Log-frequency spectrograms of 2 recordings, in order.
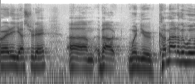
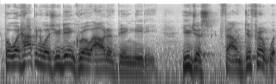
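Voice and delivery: ordinary delivery

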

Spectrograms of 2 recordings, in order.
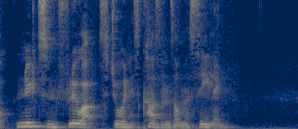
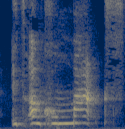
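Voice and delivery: high, loud, drawn-out cry of recognition; excited exclamation; 8 dB louder, slower than usual. A narrator's reading. Darkus recognises his trapped uncle, excited exclamation. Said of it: "Darkus exclaimed".

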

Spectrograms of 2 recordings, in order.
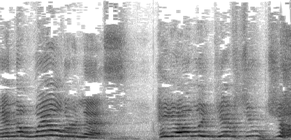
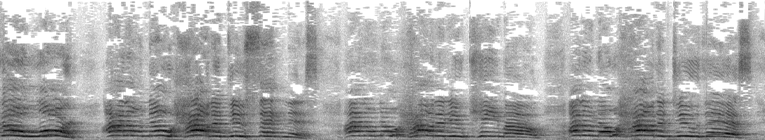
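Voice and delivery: desperate prayer; 6 semitones higher, 6 dB louder than usual. Retold or imitated. Acted prayer in desperate sickness.

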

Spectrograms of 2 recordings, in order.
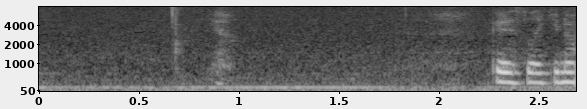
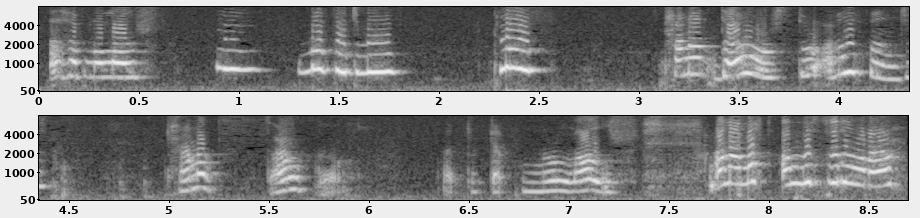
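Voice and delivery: very high, loud chipmunk squeal; 10 semitones higher, 10 dB louder than usual. Pretend. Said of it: "do the chipmunk voice until I end this video".

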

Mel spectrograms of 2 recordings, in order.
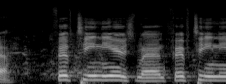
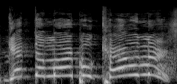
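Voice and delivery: high, slow mock yell at the screen; 13 semitones higher than usual. Yelling at the TV renovation show like a football fan. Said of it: "I was yelling at the T V".

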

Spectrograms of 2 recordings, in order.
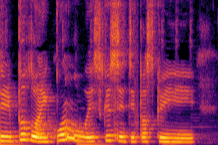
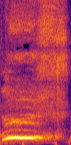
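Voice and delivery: sharp gasp; 10 semitones higher, 7 dB louder than usual. Real, not acted. Poursuivi, frayeur soudaine.

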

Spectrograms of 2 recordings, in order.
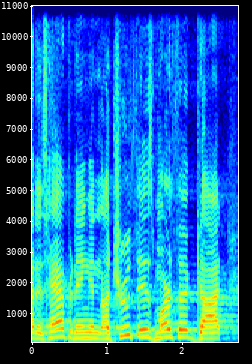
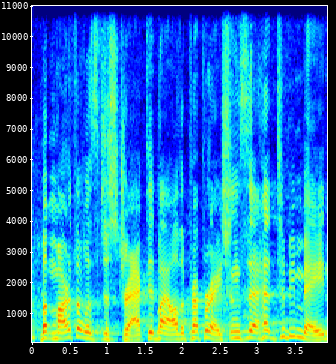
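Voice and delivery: put-on Valley Girl reading; 2 semitones higher than usual. Shown as a demonstration. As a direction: read scripture as a laughing Valley Girl. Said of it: "it's my Valley Girl version".

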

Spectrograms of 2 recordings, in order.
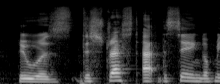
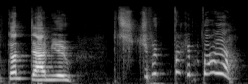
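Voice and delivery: loud curse that jumps much higher into a shriek; furious yell; 11 semitones higher, 5 dB louder than usual. Real, not acted. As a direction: rage at the fire that keeps burning you. Burning in game, furious.

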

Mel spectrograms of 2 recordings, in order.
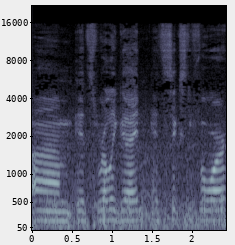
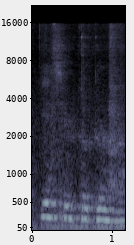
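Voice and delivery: softer gentle cooing; 7 dB quieter than usual. Real, not acted. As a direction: hush it lovingly, almost under breath. Soothing pet monkey.

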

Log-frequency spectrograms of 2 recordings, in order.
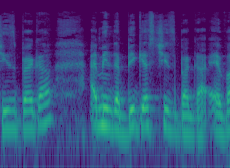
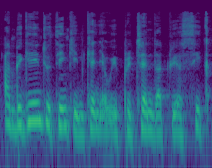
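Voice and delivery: ordinary talk, nothing marked

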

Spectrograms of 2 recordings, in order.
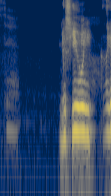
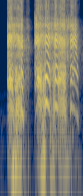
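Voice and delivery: low laugh; 8 dB louder than usual. Acted. Laugh in character.

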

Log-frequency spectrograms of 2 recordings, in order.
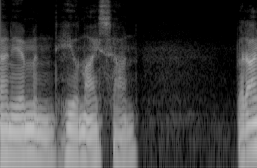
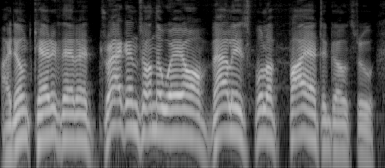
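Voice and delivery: loud and higher, I'm going anyway; determined shout; 9 semitones higher, 5 dB louder than usual. Acted. Prince shouting down his advisor's excuse, determined. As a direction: declare it with fierce resolve.

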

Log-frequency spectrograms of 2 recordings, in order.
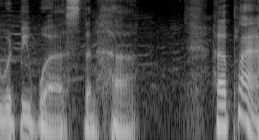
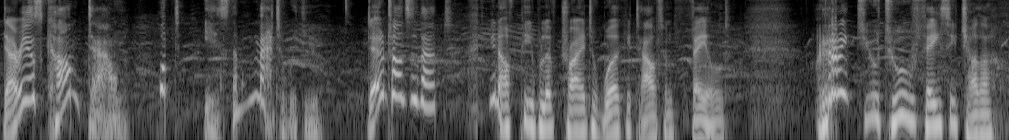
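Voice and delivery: much higher fluttery teacher voice; flustered teacher; 10 semitones higher than usual. Acted. Teacher flapping at the pupils, high-pitched. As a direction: play the harried teacher.

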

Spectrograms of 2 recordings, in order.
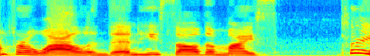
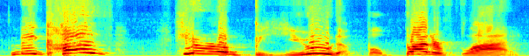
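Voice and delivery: monkeys flattering; 4 semitones higher, 7 dB louder than usual. Acted.

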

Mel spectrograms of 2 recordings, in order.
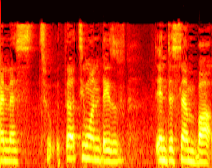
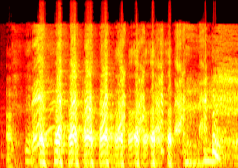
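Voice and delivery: laughing; 6 semitones lower, 8 dB louder than usual. Real, not acted. Laughs at own joke.

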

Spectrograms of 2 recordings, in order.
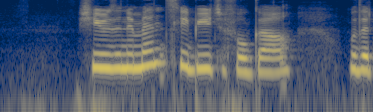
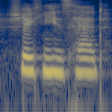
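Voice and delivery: ordinary delivery, nothing marked

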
